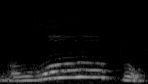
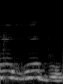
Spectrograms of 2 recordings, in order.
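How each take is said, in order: First: "Robot" stretched into two separate syllables; "Robot" sounded out slowly for young readers. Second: Said in the usual way. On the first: Shown as a demonstration. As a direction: draw out "Ro", then place "bot" apart. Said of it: "La première syllabe". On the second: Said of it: "qui forment le mot robot".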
